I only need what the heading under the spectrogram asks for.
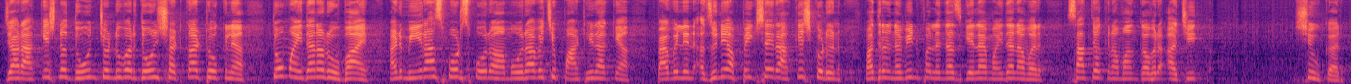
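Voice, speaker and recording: A man's voice: extremely high pitch, steady tone, a little fast, fairly bright tone. A man giving live cricket commentary and calling out the score. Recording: long reverb, like a PA system.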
